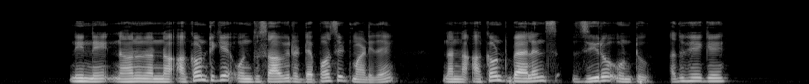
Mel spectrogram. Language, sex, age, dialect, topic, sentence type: Kannada, male, 18-24, Coastal/Dakshin, banking, question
